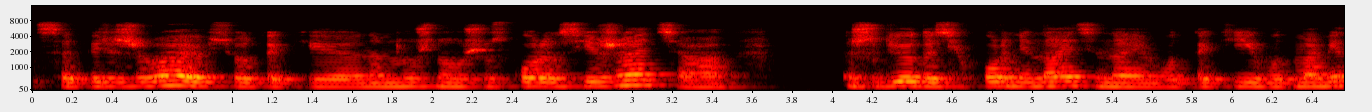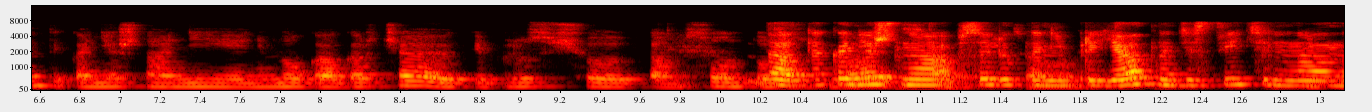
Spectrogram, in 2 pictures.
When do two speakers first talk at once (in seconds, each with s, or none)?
10.1 s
